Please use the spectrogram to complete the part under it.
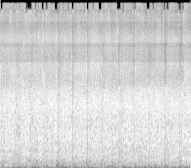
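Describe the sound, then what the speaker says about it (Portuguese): A church congregation applauds during a service, a dense, continuous wash of clapping from many hands that fills the room evenly from start to finish. "Aplauda o Senhor em nome de Jesus."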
